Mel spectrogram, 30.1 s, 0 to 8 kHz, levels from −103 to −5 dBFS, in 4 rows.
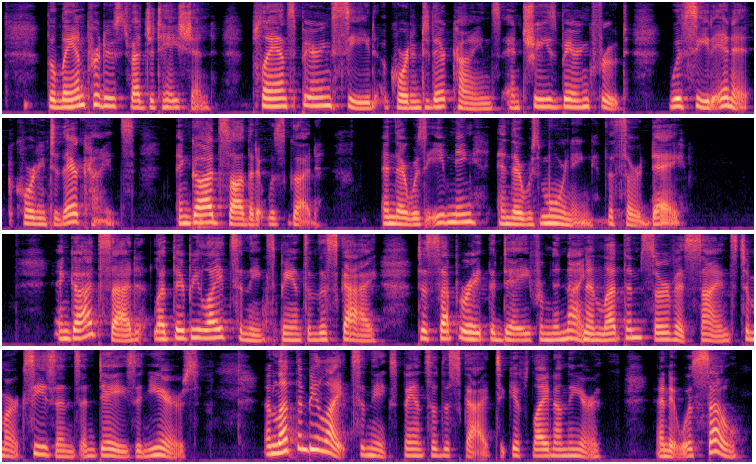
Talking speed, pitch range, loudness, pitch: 190 wpm, 170-210 Hz, -24 LUFS, 185 Hz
